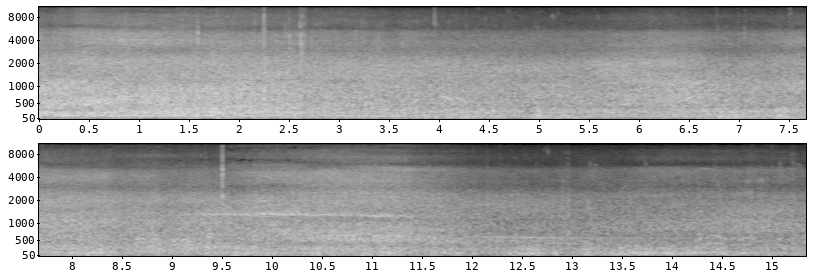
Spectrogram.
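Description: Steady rushing outdoor noise: wind on the microphone mixed with road traffic noise on a wet highway, easing a little near the end.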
